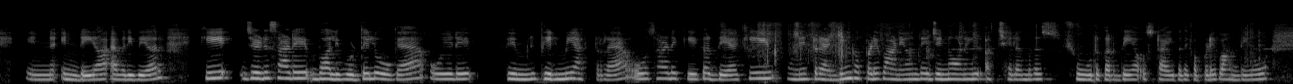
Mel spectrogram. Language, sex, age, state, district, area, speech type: Dogri, female, 18-30, Jammu and Kashmir, Samba, rural, spontaneous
